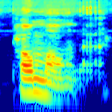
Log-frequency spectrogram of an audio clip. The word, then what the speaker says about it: Pomona: It rhymes with Ramona, Pomona.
